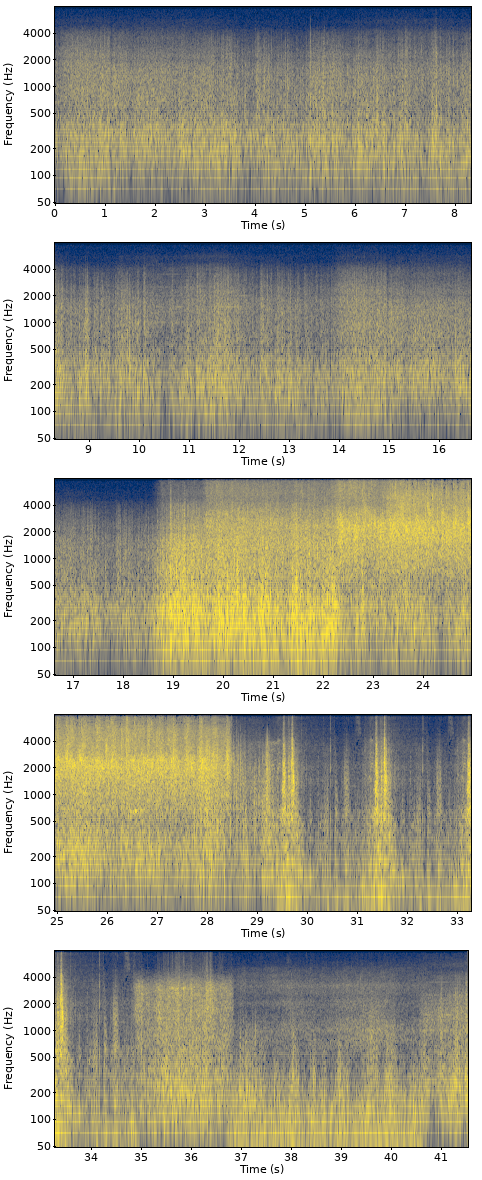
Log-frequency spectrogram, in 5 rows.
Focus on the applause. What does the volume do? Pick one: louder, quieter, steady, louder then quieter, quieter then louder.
louder.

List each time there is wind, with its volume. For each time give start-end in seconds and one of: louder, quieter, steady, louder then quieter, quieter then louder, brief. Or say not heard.
0.0-41.5 louder then quieter.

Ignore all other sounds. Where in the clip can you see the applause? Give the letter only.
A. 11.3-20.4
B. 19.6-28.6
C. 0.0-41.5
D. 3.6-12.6
B.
